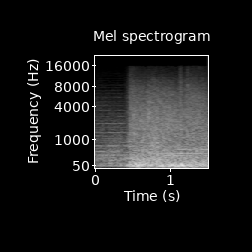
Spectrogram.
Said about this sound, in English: Very unfortunately, this is one of the starship explosions where the people don't materialize on the transporter pad an instant after we see the ship explode in space. We get a puff of smoke instead.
